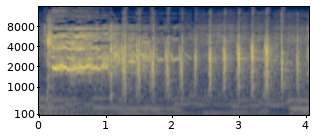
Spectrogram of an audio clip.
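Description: A man laughing hard: a high wavering squeal, then a quick, even run of short 'ha' bursts, about five a second. Background music with long held notes plays under it.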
